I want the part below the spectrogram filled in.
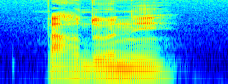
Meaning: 1. to pardon, forgive 2. to excuse
- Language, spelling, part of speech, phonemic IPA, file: French, pardonner, verb, /paʁ.dɔ.ne/, Fr-pardonner.ogg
